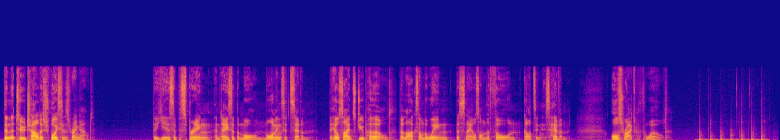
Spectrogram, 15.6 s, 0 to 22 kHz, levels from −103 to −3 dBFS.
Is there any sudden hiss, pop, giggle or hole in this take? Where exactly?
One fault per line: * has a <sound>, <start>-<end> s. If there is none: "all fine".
* has a thud, 13.9-15.4 s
